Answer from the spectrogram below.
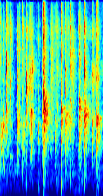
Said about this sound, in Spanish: Aplauso oh. para …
